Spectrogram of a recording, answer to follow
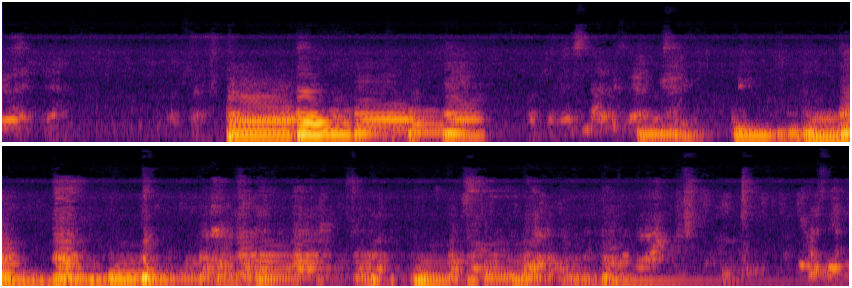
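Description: Acoustic guitars strummed and picked in loose, stop-start bursts rather than a steady song, with low bass notes underneath; one low note rings on near the end.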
